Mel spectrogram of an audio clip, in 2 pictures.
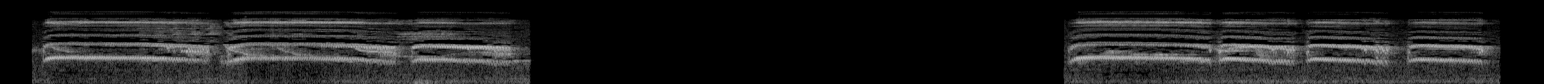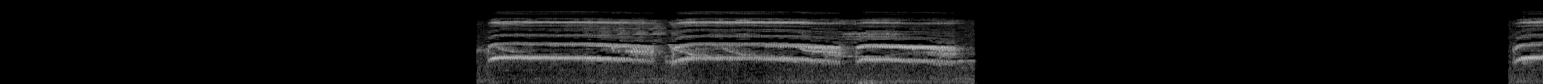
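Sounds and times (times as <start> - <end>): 
female laughingthrush calling: 0.4 - 5.3, 10.7 - 15.0, 20.2 - 25.2, 30.6 - 30.8.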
